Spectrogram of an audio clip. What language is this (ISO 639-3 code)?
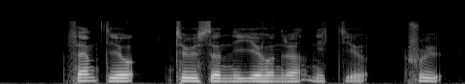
swe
